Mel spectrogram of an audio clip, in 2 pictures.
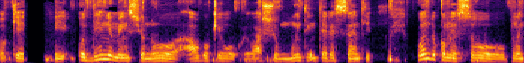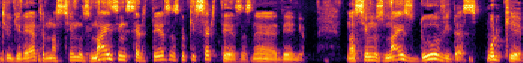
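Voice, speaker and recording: Somewhat breathy and dark, mellow in tone, a man speaks at a fairly slow pace in a medium pitch that swings very widely. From western Paraná, Brazil (gaúcho colony). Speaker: soil science professor. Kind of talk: live-stream discussion. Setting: online live stream.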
